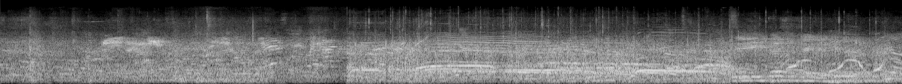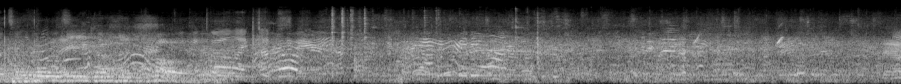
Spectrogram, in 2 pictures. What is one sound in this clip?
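A crowd of spectators chatters all around outdoors.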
